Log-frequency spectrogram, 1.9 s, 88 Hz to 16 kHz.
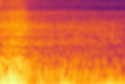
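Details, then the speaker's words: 2002 Toyota Highlander automatic transmission, shifter commands reverse but vehicle won't move, drive works, no related trouble codes, metal piece seen; engine drone sags and bogs under throttle in reverse: engine bogs, no reverse drive. "reverse on you can hear the engine's kind of bogging"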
